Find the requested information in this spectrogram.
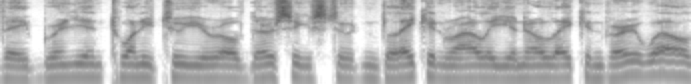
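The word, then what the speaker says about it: Laken Riley: months of prodding him Biden couldn't pronounce her name he said he said Lincoln Lincoln Riley and Lincoln Riley is the football coach coach and uh this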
